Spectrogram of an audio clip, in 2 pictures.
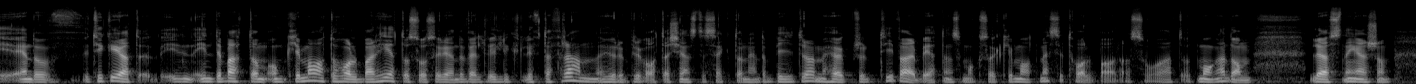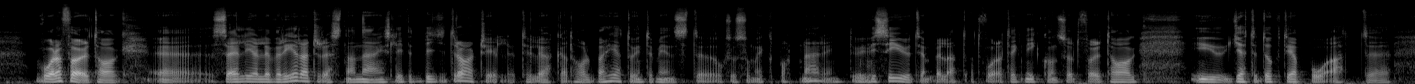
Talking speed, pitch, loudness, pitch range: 175 wpm, 120 Hz, -32 LUFS, 115-130 Hz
